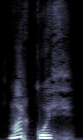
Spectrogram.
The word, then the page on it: морковь: /mɐrˈkofʲ/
